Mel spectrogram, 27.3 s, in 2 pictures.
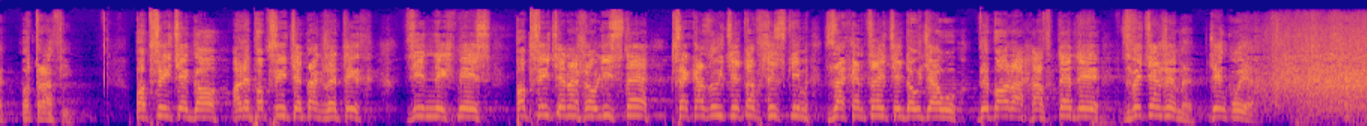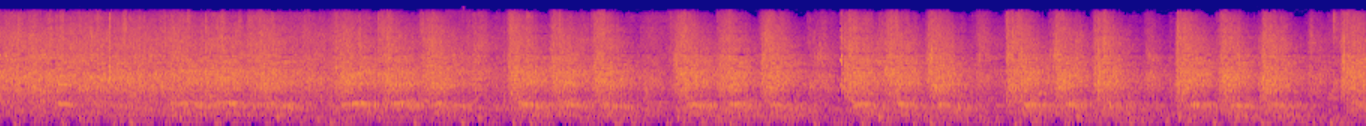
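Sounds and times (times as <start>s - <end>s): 
speech: 0.0s - 0.8s, 1.4s - 13.6s
crowd applause: 12.6s - 27.3s.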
